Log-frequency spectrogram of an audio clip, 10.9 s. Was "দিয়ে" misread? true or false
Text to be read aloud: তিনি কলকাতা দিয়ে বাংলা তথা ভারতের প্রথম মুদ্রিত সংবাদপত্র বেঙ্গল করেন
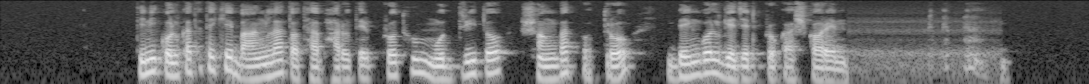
true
